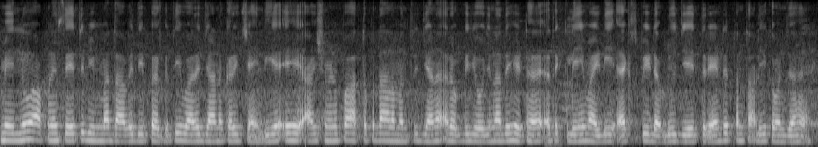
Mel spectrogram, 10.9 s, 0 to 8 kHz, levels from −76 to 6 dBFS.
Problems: background sounds at intervals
